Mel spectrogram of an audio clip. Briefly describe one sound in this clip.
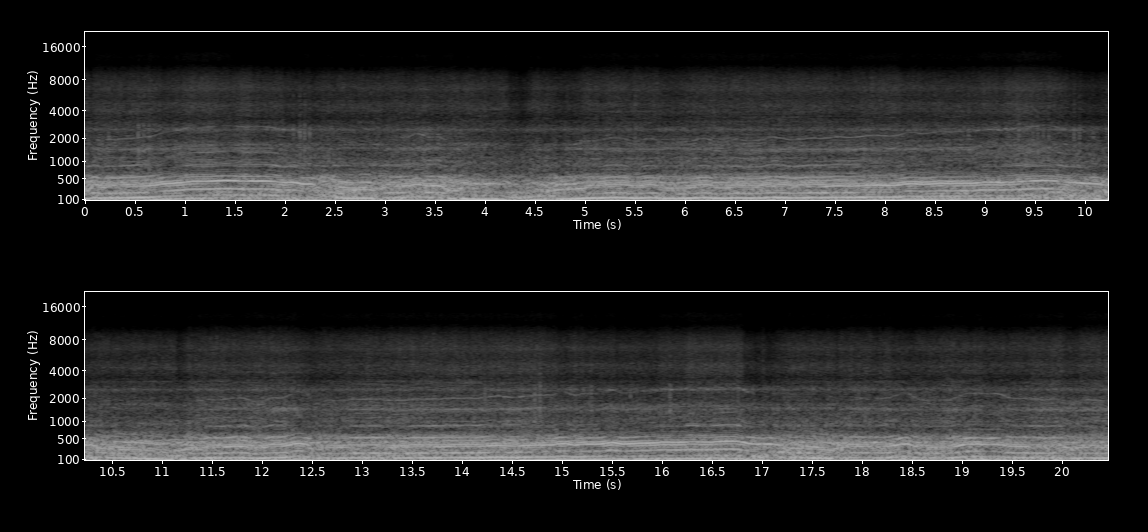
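Tyres rumble and hiss over a dirt track.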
